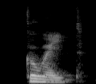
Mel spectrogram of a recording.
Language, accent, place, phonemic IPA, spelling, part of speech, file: French, France, Paris, /ko.wɛjt/, Koweït, proper noun, LL-Q150 (fra)-Koweït.wav
- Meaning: 1. Kuwait (a country in West Asia in the Middle East) 2. Kuwait City (the capital city of Kuwait)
